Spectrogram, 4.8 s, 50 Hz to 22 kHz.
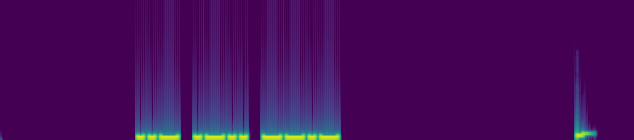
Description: Morse code, heard as a keyed tone, about 28 wpm, 700 Hz. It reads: ULQ
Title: USA Call Sign Postfixes - 3 Letters 28wpm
